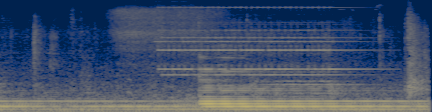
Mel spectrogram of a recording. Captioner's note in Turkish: Telefon çalıyor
